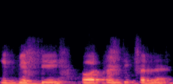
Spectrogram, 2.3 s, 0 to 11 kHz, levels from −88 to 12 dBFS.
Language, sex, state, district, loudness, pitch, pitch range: Hindi, male, Bihar, Gaya, -17 LUFS, 135 Hz, 125-145 Hz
